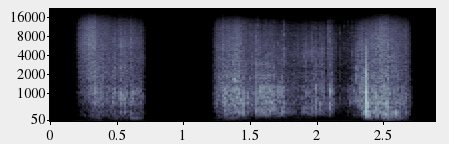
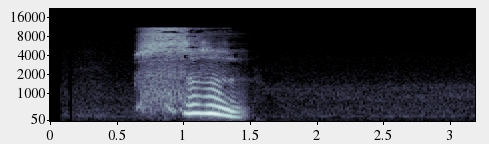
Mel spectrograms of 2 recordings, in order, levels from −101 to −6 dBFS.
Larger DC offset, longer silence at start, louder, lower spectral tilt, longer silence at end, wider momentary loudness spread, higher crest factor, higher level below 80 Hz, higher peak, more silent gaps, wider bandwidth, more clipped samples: neither; second, 0.2 s vs 0.65 s; second, -39 LUFS vs -24 LUFS; second, -1 dB/octave vs -3.5 dB/octave; second, 0.2 s vs 1.75 s; about the same, 14 LU vs 13 LU; first, 36 dB vs 16 dB; second, under -90 dBFS vs -82 dBFS; first, -6 dBFS vs -12 dBFS; first, 0.71-1.20 s vs none; first, 19 kHz vs 11.5 kHz; neither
